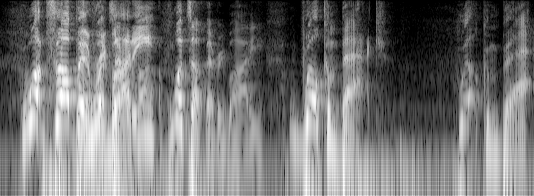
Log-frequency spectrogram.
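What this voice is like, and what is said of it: Hyped YouTuber morning-radio voice. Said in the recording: “That's my YouTube voice. ... That's also a morning radio voice.”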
